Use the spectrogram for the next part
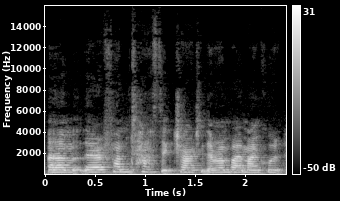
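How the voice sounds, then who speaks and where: A woman's voice: a little high, little pitch movement, fast, bright, forceful tone, low-quality recording. Chatty woman vlogging. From England. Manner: chatty, rambling, self-mocking. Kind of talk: casual vlog chat. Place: hotel room, then outdoors in a city.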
